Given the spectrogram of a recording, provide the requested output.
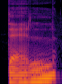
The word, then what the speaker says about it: telle: Telle belle perle. So let's see now the singular. Singular is tel and tel, same pronunciation, but then final S is not here.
